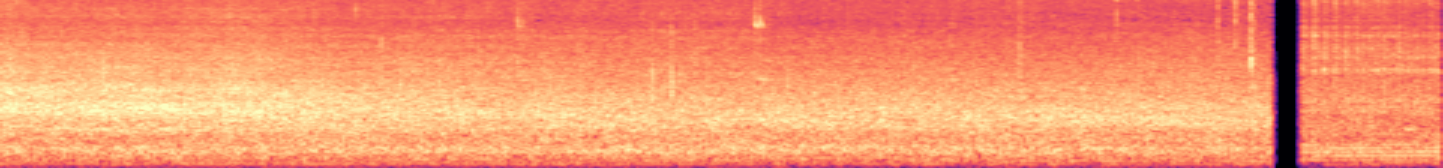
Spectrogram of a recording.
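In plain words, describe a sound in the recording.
A car drives past on a road.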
